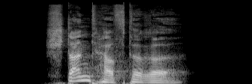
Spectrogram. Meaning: inflection of standhaft: 1. strong/mixed nominative/accusative feminine singular comparative degree 2. strong nominative/accusative plural comparative degree
- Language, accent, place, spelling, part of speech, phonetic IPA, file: German, Germany, Berlin, standhaftere, adjective, [ˈʃtanthaftəʁə], De-standhaftere.ogg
